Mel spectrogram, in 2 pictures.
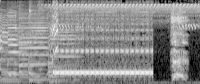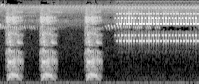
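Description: Telephone sound effects. Background music stops about a second in, a steady dial tone follows for about two seconds, then come four short separate tones and a steady ringing tone to the end.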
